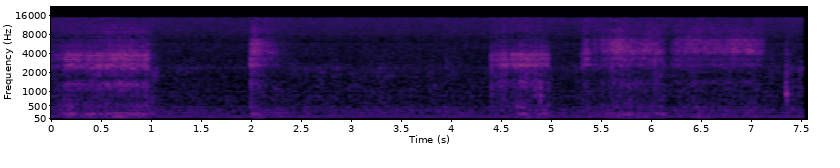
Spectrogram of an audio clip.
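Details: Sleeping dog snoring with soft, raspy, snorting breaths in an irregular rhythm over a steady low background hum.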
